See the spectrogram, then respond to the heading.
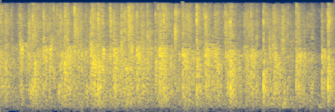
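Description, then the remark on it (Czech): An audience applauds steadily, a dense wash of many hands clapping at an even level throughout, with no voices standing out, giving another round of applause as thanks. “Myslím, že si za to zaslouží ještě jeden potlesk a pojďme jim poděkovat dnes.”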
